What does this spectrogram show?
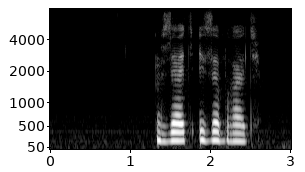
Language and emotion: Russian, neutral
